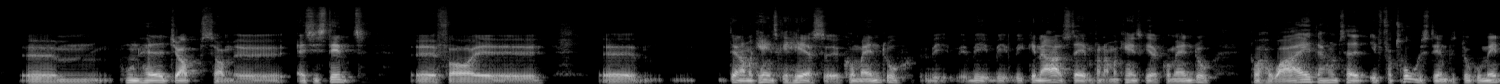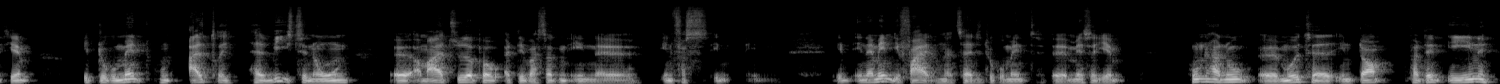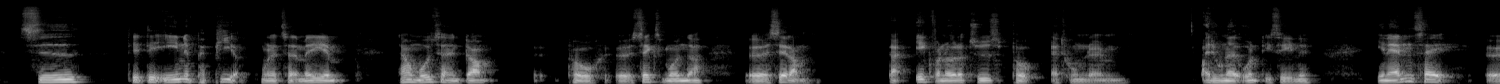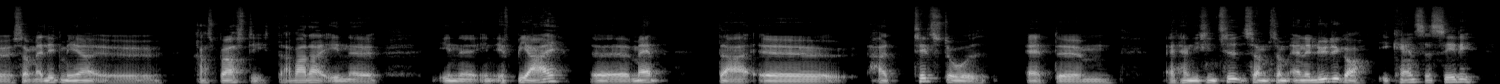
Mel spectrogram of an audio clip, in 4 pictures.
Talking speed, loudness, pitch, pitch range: 150 wpm, -24 LUFS, 90 Hz, 80-110 Hz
